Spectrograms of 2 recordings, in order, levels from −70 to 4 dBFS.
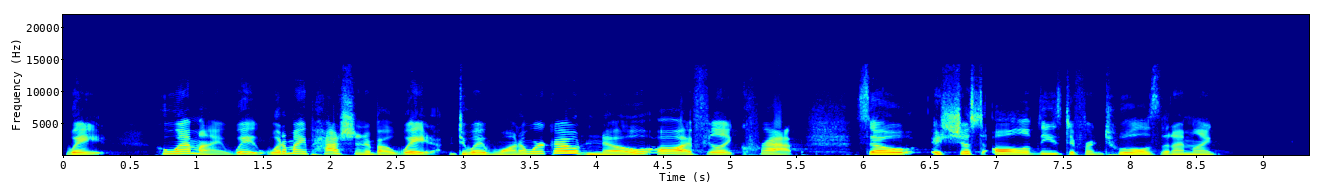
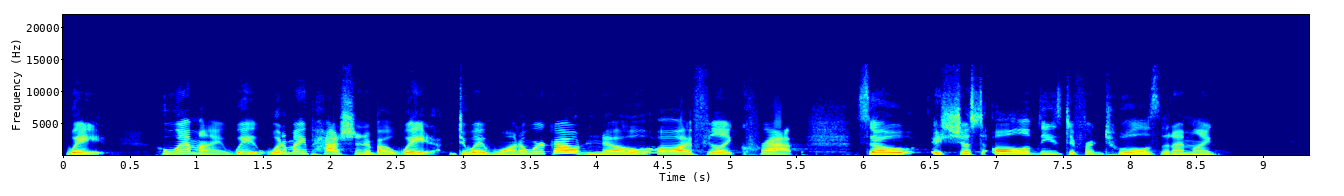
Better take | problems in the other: neither | none

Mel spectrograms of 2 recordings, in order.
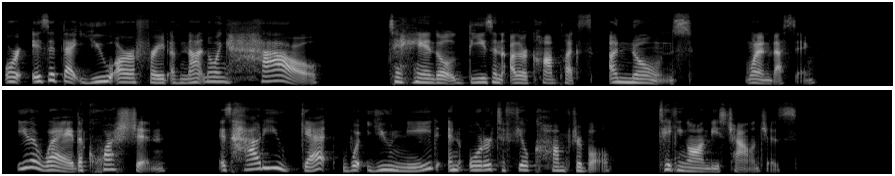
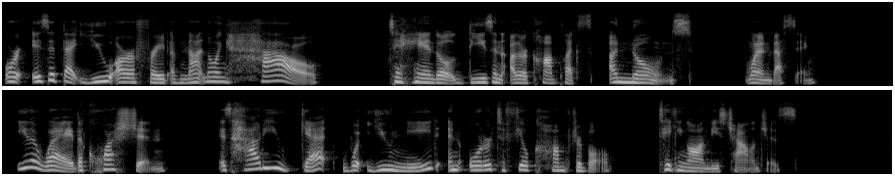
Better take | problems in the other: second | thin; very slightly; fading below 550 Hz

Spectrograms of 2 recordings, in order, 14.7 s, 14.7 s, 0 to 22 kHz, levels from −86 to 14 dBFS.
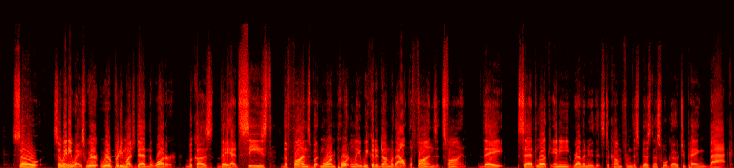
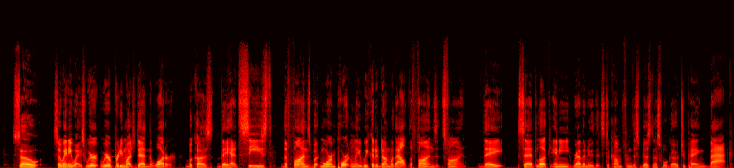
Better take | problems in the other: second | distortion; slight; 10 dB below the speech

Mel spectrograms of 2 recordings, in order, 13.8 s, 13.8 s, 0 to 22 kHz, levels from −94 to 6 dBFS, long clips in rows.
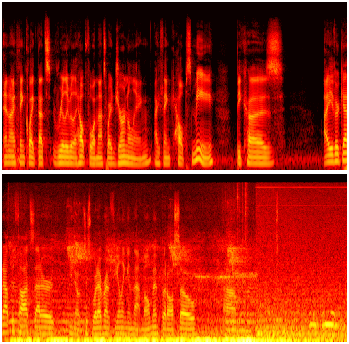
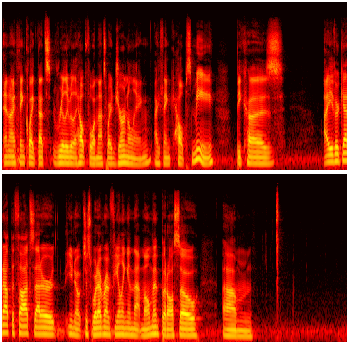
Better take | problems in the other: second | animal sounds; very loud; from 7 s on; 2 dB above the speech

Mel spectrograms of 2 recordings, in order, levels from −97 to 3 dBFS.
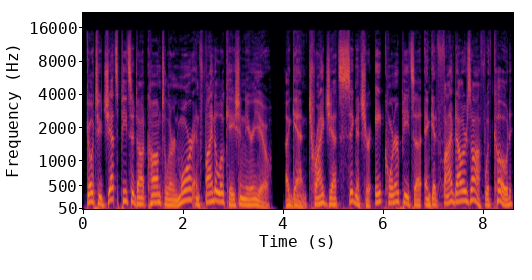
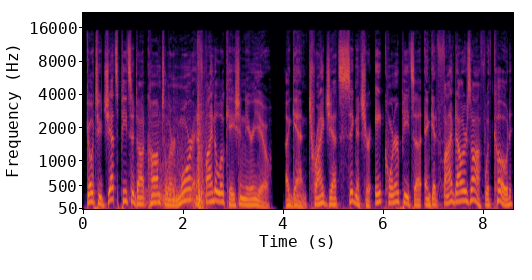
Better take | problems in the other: first | door banging; noticeable; from 1.5 to 2.5 s; peak 1 dB below the speech

